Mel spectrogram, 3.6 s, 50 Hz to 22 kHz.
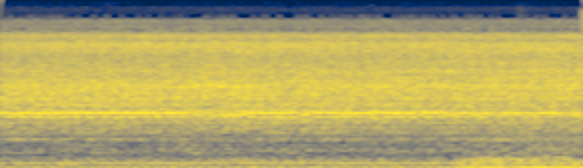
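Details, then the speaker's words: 2005 Honda CR-V just after upstream oxygen sensor replacement for P1157 and code clear: steady, even low rumble with no knocks, misses or hunting, idling down smoothly while it learns the new sensor. "It'll take the car a minute to learn the new oxygen sensor. So I just let it idle for a second until it kind of idles down."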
